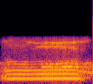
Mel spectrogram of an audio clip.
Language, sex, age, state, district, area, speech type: Nepali, female, 45-60, West Bengal, Jalpaiguri, rural, conversation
